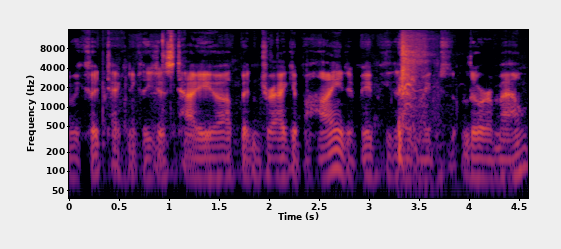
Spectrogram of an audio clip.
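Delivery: very quiet, hushed, under-the-breath aside. Making an aside about another character in the party: said very quietly. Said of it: "I say this very quietly".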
